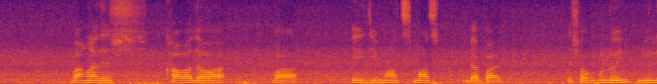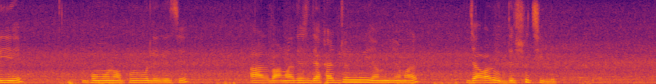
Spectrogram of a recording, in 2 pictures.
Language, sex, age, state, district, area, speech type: Bengali, female, 60+, West Bengal, Kolkata, urban, spontaneous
